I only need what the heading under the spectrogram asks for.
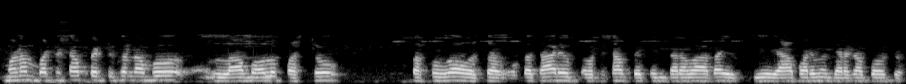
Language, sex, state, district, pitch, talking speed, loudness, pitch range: Telugu, male, Andhra Pradesh, Anantapur, 170 Hz, 105 wpm, -13 LUFS, 160-185 Hz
